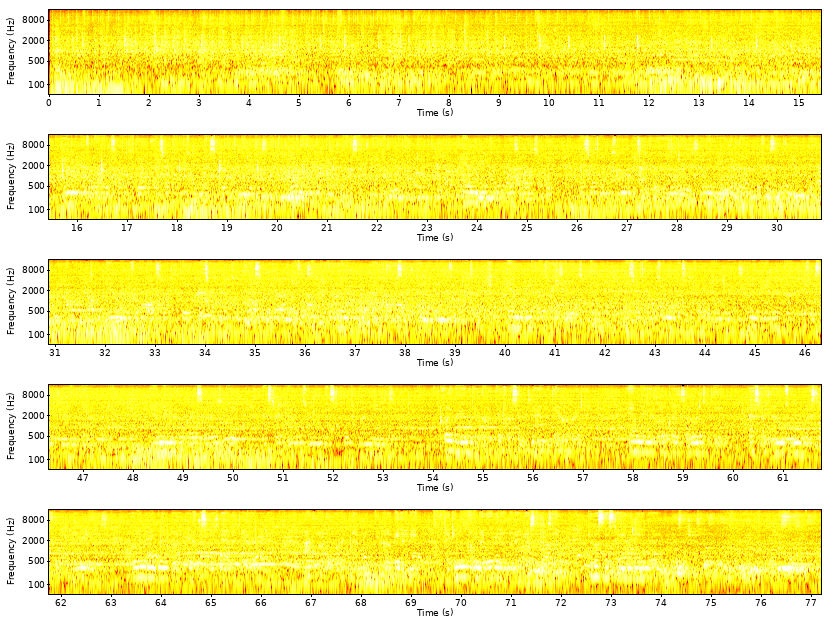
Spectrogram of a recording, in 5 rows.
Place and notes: Castello, Venezia, Italy - Confusion at Biennale di Venezia. Creepy.
Binaural recordings. I suggest to listen with headphones and to turn up the volume.
Just shot a "sound-photograph" of this place, during one of the most important Festivals of Art and Architecture of the world. I find it a bit creepy.
Recordings made with a Tascam DR-05 / by Lorenzo Minneci
November 2016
